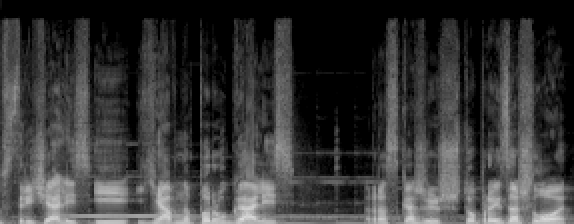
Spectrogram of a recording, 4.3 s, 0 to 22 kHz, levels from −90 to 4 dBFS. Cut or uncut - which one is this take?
uncut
